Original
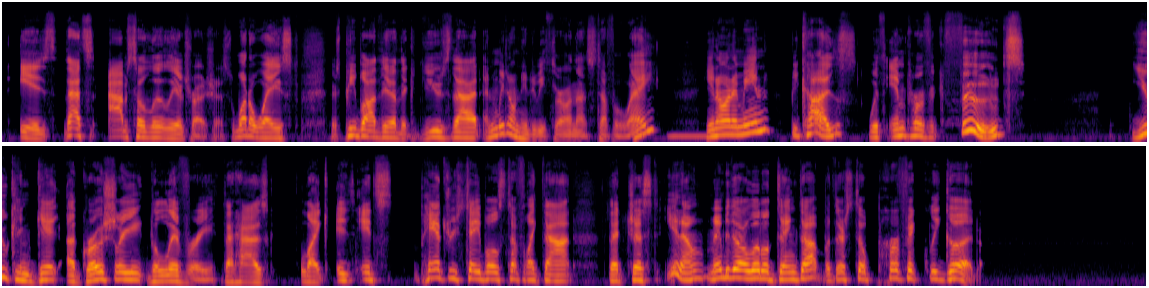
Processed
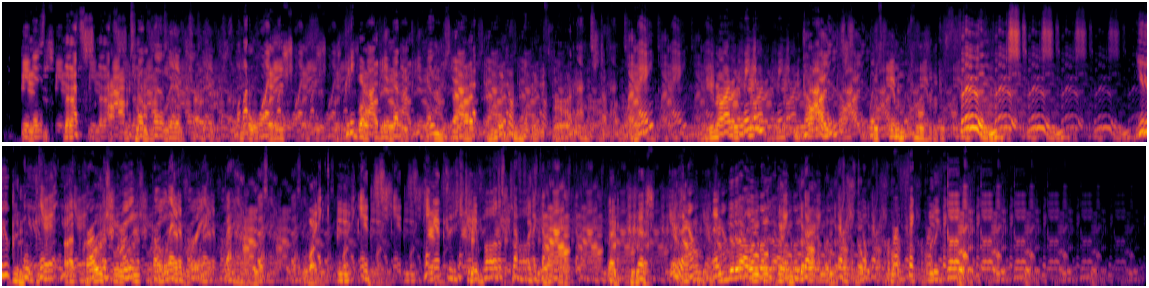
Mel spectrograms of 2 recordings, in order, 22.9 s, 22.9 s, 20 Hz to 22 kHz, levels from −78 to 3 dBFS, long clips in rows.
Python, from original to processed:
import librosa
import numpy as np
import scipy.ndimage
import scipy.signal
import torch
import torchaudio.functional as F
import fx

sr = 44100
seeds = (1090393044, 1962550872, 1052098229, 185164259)

y = fx.granulator(x, sr, seeds[0], grain_ms=100.0, per_s=20.0, spray_ms=33.0, spread_st=7)
y = fx.echo_split(y, sr, split_hz=370.0, low_ms=663, high_ms=333, feedback_pct=52, wet_db=-9.0)
y = F.gain(torch.from_numpy(y), 2.5).numpy()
